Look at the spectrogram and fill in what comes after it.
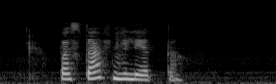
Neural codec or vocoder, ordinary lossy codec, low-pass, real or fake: vocoder, 44.1 kHz, 128 mel bands, Pupu-Vocoder; MP3, 32 kbps; 7.2 kHz; fake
